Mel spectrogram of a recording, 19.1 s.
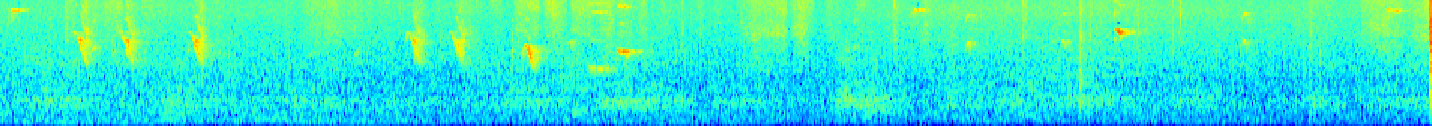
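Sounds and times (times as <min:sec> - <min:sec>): faint room noise: 0:00.0 - 0:19.0
small birds chirping: 0:01.0 - 0:02.8, 0:05.4 - 0:06.3, 0:14.1 - 0:15.2.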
